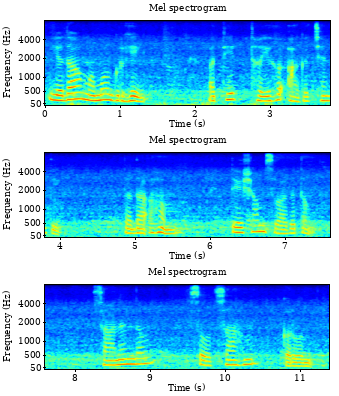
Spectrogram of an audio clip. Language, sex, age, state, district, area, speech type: Sanskrit, female, 45-60, Maharashtra, Nagpur, urban, spontaneous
